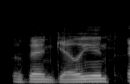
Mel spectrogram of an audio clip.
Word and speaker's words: Evangelion: Okay, so you got the uh how do you say it? Evangeline. Evangelion. okay, thank you.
